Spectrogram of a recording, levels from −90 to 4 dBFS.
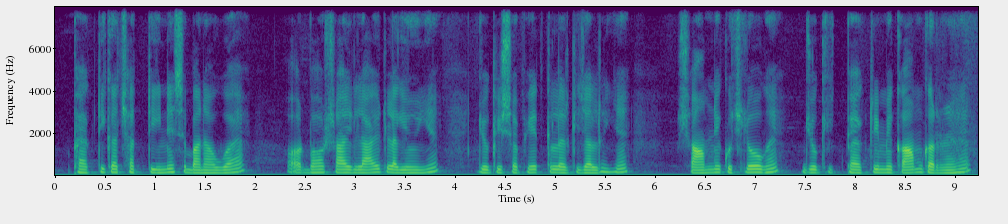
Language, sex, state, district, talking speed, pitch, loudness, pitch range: Hindi, male, Andhra Pradesh, Guntur, 225 wpm, 145 Hz, -21 LUFS, 140-155 Hz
